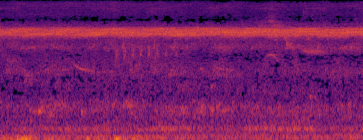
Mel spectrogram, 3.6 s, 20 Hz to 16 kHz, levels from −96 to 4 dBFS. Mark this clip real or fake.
real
